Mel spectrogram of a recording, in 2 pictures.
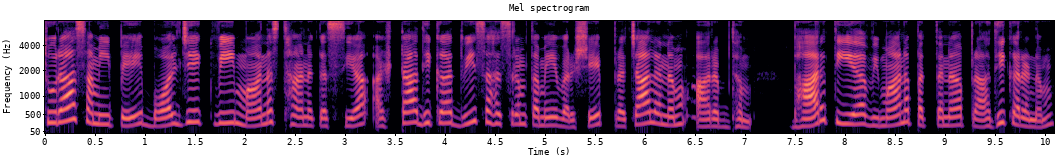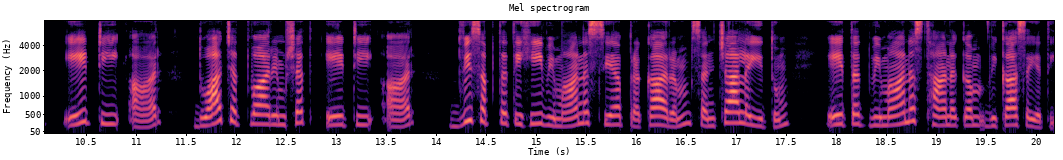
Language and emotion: Sanskrit, neutral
